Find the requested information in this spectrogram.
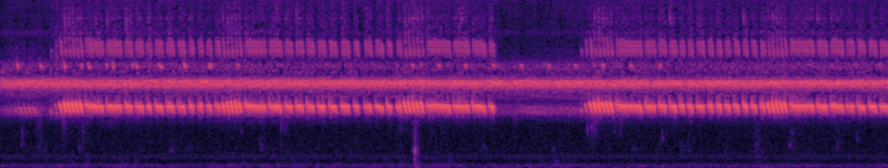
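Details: Autumn insects calling in a dense chorus: a continuous high whine plus fast pulsing trills that stop for roughly a second and a half near the middle before starting again, with a faint click partway through.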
